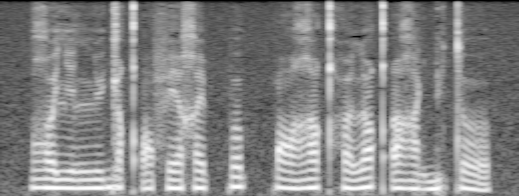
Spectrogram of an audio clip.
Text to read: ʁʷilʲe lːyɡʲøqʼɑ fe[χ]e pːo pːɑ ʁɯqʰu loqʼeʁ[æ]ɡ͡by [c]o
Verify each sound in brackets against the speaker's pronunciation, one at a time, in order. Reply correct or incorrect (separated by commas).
correct, correct, incorrect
